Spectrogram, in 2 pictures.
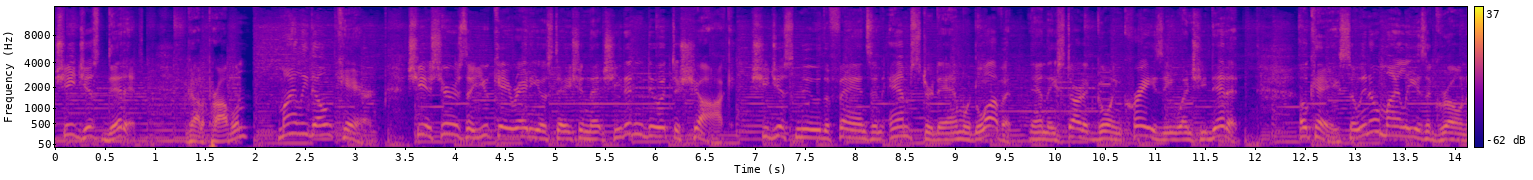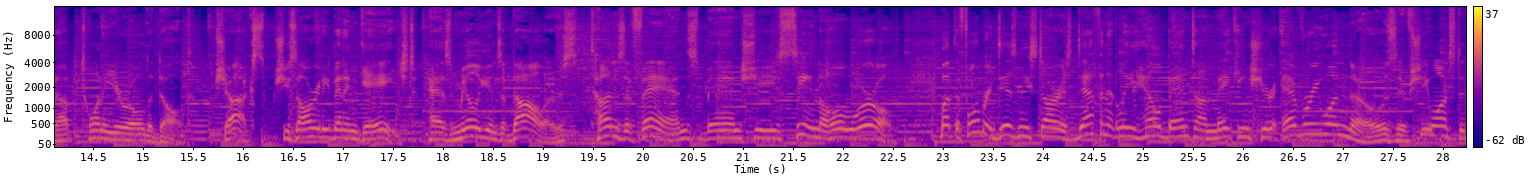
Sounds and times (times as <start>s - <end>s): Speech: 0.0s - 11.8s, 12.4s - 28.2s
Music: 0.0s - 28.2s.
